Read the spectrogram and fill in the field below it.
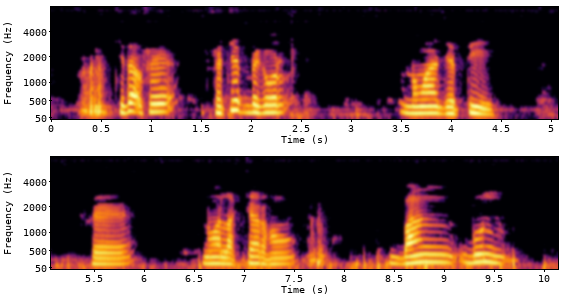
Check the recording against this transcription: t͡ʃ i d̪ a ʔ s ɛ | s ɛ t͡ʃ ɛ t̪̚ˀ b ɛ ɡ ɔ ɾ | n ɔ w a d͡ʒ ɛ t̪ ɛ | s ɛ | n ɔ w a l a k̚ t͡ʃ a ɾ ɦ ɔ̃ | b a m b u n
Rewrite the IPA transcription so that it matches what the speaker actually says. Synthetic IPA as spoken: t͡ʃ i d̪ a ʔ s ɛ | s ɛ t͡ʃ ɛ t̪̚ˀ b ɛ ɡ ɔ ɾ | n ɔ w a d͡ʒ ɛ t̪ i | s ɛ | n ɔ w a l a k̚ t͡ʃ a ɾ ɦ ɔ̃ | b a ŋ b u n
